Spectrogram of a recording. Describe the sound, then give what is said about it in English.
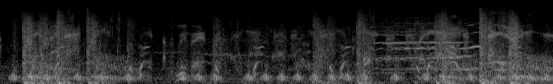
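Boars in a video game squealing as if in pain: rapid, rhythmic squealing grunts repeat throughout, over a dense, busy layer of game sound. “the boars sound like they're already in pain when they like, come to try and beat the crap out of you”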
